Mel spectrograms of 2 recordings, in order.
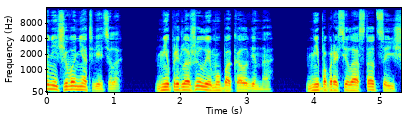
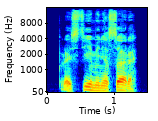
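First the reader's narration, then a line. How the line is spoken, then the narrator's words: Mumbling. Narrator (Russian): бормотал он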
